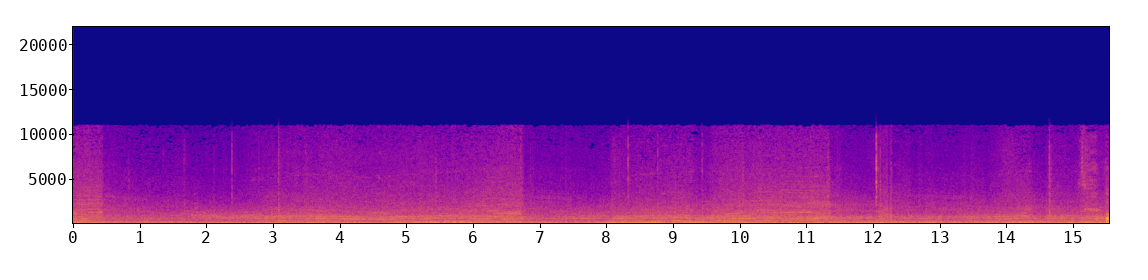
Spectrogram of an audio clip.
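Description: Caterham Seven race car engine in Project CARS on the Monaco street circuit, droning steadily and close throughout with rising and falling revs and gear changes, no voices.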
